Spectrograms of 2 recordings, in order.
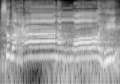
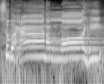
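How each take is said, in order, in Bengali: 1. শব্দটি হ্রস্ব ই-কার দিয়ে শেষ হয়। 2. শব্দটি হ্রস্ব ই-কার দিয়ে শেষ হয়।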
